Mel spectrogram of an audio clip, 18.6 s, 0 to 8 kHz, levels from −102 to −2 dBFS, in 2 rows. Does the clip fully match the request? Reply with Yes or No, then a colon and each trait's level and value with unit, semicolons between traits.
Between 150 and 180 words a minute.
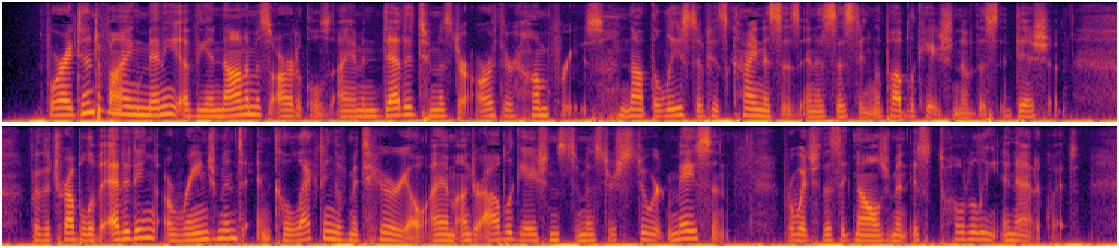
Yes: average, 170 wpm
